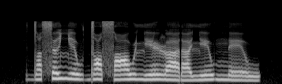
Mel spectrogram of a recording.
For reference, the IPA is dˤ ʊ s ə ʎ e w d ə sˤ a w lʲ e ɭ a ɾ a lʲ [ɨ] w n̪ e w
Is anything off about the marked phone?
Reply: yes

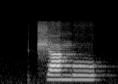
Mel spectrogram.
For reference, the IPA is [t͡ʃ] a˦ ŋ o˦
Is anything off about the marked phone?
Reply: no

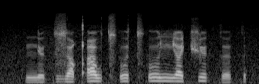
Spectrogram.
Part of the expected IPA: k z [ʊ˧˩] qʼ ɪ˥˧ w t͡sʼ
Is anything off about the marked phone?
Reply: no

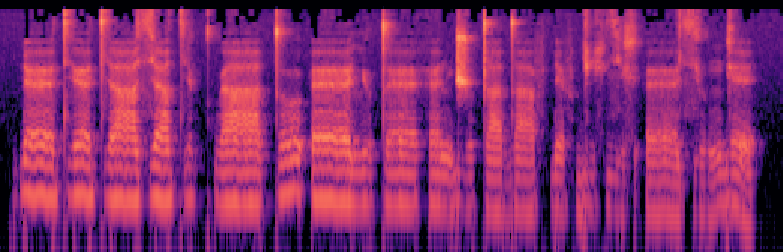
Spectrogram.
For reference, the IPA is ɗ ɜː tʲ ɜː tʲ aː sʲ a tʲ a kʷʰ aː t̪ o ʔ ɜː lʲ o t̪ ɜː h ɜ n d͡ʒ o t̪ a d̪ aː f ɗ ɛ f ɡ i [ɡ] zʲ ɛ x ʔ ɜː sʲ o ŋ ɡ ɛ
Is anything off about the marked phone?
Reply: yes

